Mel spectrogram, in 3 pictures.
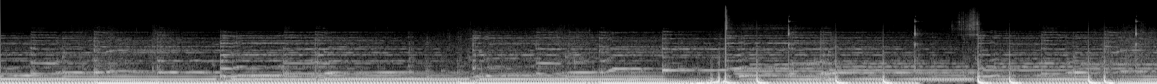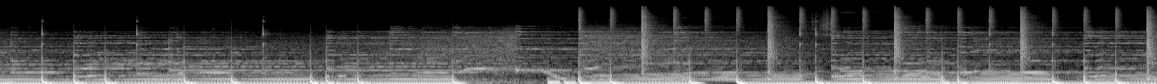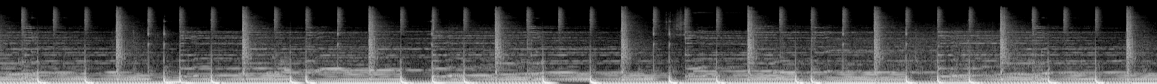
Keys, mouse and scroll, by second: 3.5 click, 3.8 ctrl+z, 4.4-4.8 click, 5.1 ctrl+z, 5.3-6.5 drag, 7.5 scroll down 1, 8.1-8.5 click, 8.9 scroll down 1, 9.3 scroll up 1, 9.9-10.3 drag, 11.7-12.7 scroll down 1, 12.7-13.3 drag, 19.9 scroll up 1, 20.1 scroll down 1, 20.5-22.8 drag, 24.4 ctrl+z, 25.4 click, 26.4 ctrl+Page_Down, 27.0 ctrl+End, 27.8 ctrl+z, 28.1-29.2 drag, 31.7 right click, 32.1 click, 33.6 Right.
